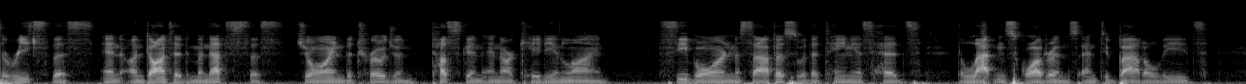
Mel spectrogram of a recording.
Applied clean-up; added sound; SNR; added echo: none; none; none; reverberation time 0.2 s.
